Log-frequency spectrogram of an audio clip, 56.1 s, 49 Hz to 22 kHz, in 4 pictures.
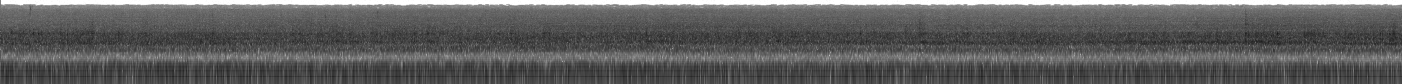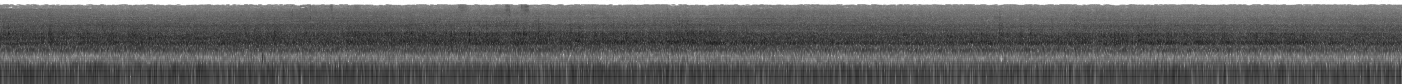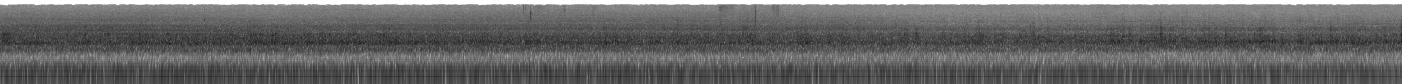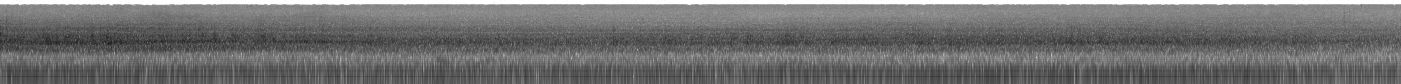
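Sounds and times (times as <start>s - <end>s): combine harvester running: 0.0s - 56.0s.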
